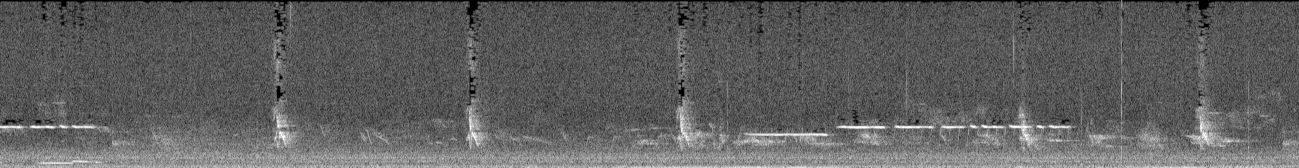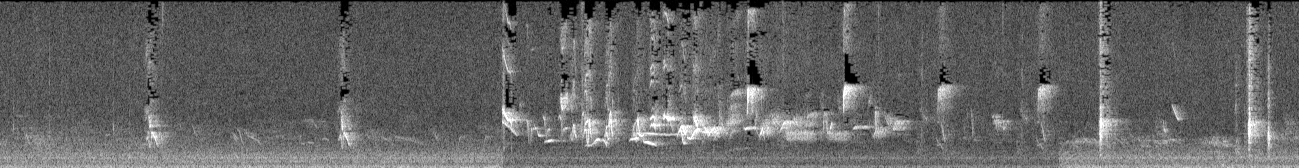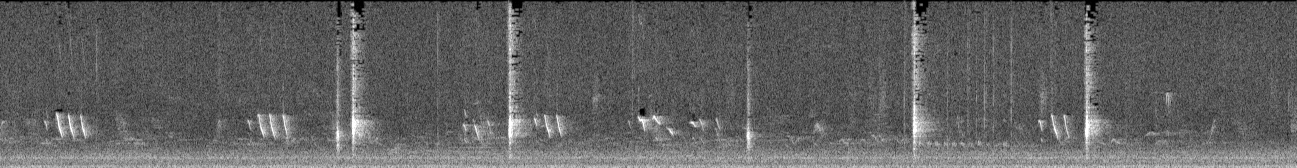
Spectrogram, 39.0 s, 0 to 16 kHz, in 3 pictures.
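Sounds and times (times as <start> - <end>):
rapid bird twittering: 0.0 - 1.1, 6.8 - 11.1
thin whistled bird notes: 0.0 - 1.1, 6.8 - 11.2
songbird chip notes: 0.0 - 1.2, 6.8 - 13.3.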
